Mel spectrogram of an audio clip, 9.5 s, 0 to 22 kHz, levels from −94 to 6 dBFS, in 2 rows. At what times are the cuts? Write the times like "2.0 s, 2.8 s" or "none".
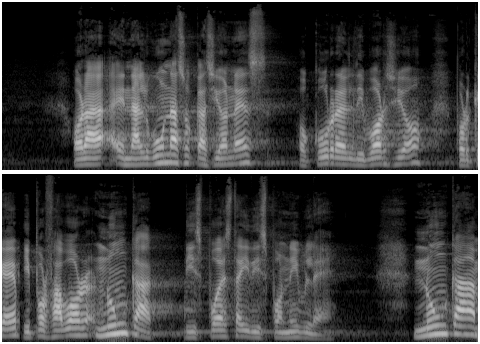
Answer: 4.9 s, 6.6 s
